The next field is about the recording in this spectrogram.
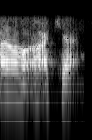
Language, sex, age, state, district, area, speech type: Assamese, female, 45-60, Assam, Tinsukia, rural, conversation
